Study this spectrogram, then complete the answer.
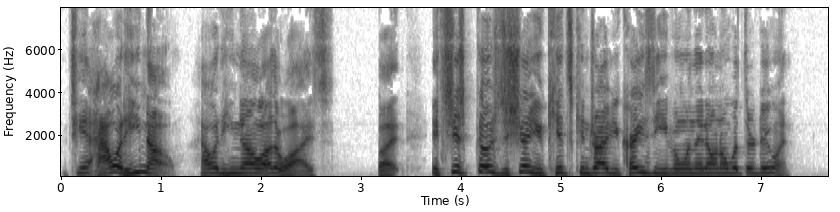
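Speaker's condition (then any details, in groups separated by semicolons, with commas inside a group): No condition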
